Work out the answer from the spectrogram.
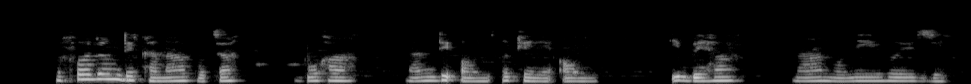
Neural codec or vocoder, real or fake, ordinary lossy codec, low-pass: none; real; MP3, 32 kbps; 5.4 kHz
